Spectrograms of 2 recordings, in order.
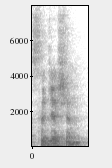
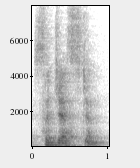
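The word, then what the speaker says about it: suggestion: But this word is नॉट सजेशन, ये लफ्ज है सजेस्टन। आगे जो स्लैशेस के अंदर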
